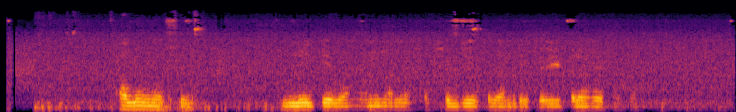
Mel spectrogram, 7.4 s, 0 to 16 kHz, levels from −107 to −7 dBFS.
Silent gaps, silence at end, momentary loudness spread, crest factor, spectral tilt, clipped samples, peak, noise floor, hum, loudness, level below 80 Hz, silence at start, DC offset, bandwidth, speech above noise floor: none; 0.7 s; 25 LU; 18 dB; -6.5 dB/octave; under 0.1%; -12 dBFS; -53 dBFS; none; -29 LUFS; -62 dBFS; 0.1 s; under 0.1%; 8.8 kHz; 25 dB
